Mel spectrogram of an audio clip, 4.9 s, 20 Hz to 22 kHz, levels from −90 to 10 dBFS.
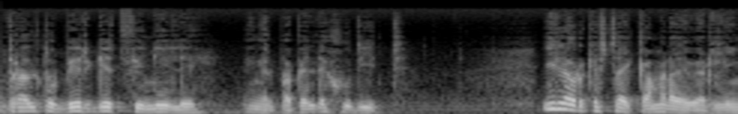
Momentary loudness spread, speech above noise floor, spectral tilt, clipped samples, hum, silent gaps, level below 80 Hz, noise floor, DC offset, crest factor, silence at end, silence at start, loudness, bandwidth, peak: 9 LU; 31 dB; -7.5 dB/octave; under 0.1%; none; none; -54 dBFS; -50 dBFS; under 0.1%; 16 dB; 0 s; 0 s; -20 LUFS; 16 kHz; -4 dBFS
